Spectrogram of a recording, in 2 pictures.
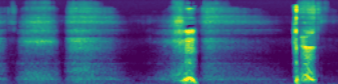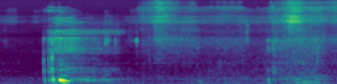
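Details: Hiccups that appeared after a few beers, in someone who rarely gets them: soft breaths broken by sudden sharp gulping catches, irregular, about three in eight seconds.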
